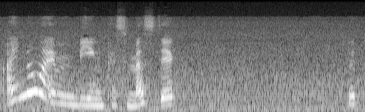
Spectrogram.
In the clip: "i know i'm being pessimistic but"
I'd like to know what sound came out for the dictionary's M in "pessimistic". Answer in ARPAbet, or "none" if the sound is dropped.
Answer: M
